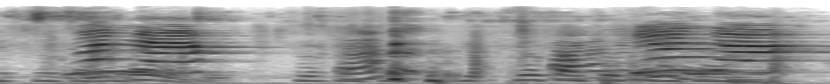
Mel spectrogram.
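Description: Children's voices talking and calling out, with two loud, high-pitched calls, one about half a second in and one near the end.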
